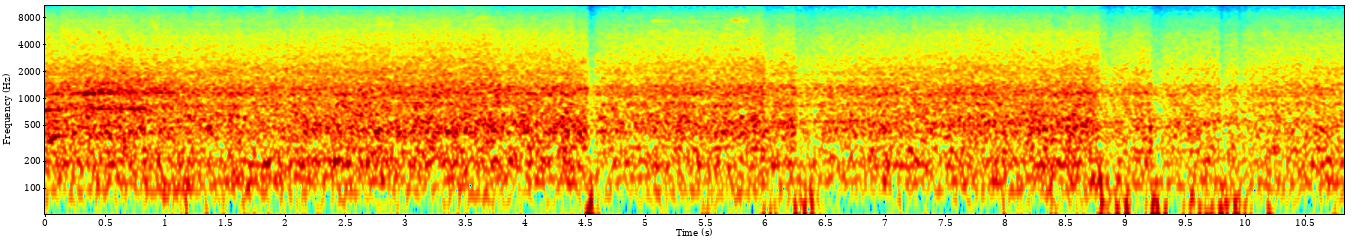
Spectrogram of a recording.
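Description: Heritage tram running along its tracks, heard from inside the passenger car: a steady rumble of wheels on rails and running gear, with a couple of low knocks a few seconds in.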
